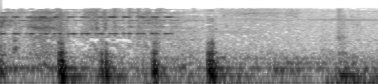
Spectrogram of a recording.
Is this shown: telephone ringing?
yes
